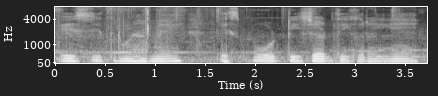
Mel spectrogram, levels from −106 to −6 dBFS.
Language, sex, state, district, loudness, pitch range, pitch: Hindi, female, Uttar Pradesh, Lucknow, -19 LUFS, 120-125 Hz, 120 Hz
